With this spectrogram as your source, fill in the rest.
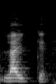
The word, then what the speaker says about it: like: नियम 10 नंबर में, जब किसी वर्ड के लास्ट में ई आए तो ई का उच्चारण नहीं करते हैं, क्योंकि लास्ट में ई या हमेशा यहाँ पर क्या है साइलेंट होता है।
